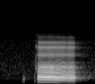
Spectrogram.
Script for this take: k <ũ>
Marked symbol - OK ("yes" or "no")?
yes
